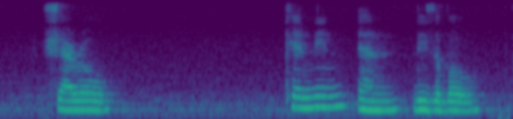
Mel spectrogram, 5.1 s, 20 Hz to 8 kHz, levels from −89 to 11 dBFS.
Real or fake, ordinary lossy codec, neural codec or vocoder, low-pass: real; none; none; 7.2 kHz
